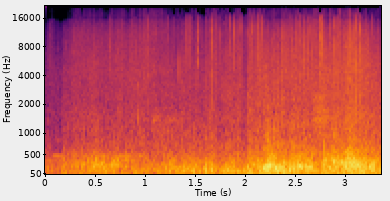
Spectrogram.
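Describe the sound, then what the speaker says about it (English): Strong, gusting wind battering the microphone during a mountain climb, a steady low roar that swells louder in the second half, with no voices. "This wind is brutal."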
